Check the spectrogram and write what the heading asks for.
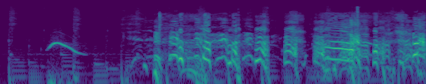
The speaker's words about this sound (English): That sound like shocking. You want that one again? I like that whistle. I like the whistle.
